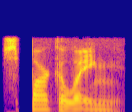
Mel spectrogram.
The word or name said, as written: sparkling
